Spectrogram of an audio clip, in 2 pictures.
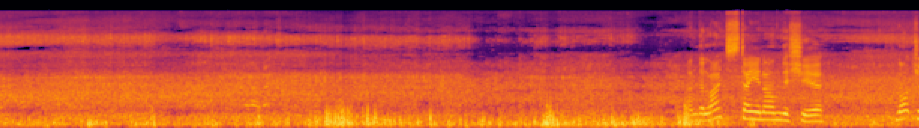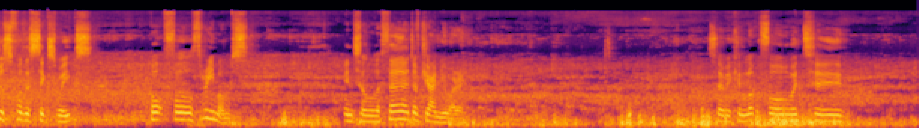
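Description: Cars drive past on a street nearby.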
